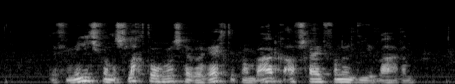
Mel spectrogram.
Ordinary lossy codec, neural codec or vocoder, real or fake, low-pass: MP3, 64 kbps; none; real; 7.2 kHz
